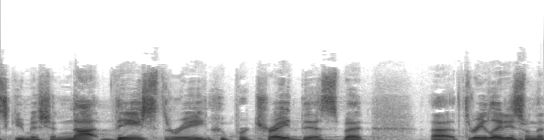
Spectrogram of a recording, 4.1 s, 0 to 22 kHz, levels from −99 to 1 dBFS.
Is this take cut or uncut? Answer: cut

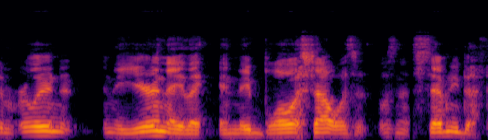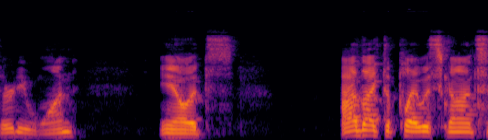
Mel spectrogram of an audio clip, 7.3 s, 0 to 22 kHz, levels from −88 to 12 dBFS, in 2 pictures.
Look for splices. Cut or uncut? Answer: uncut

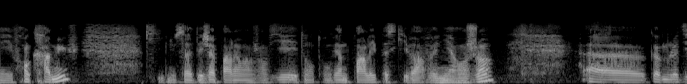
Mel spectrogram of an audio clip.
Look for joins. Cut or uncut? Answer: cut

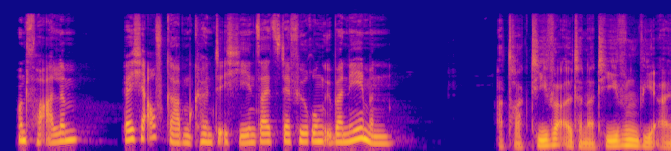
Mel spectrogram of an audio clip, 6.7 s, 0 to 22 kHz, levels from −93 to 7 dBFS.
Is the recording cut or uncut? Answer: uncut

